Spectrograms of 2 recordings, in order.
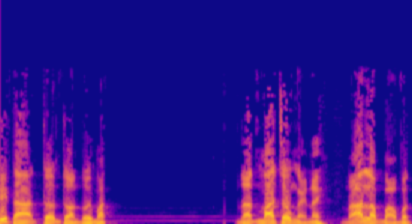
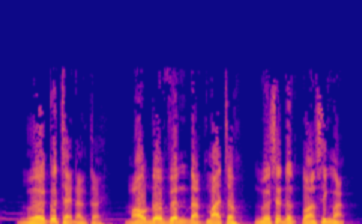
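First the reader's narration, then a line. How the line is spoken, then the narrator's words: Sneering shout. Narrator (Vietnamese): Cười gần một tiếng, Trường Hận quát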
